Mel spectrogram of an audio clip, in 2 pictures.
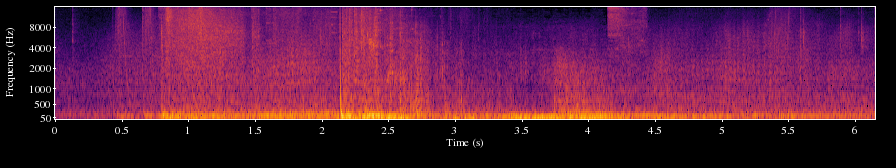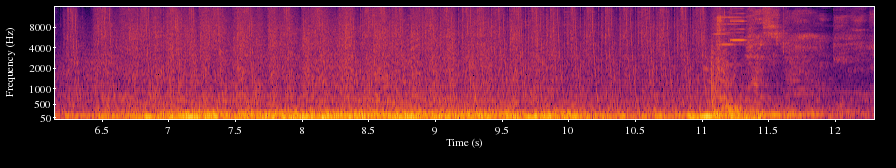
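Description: In the Star Citizen space combat game, ship explosions boom in a chain of loud heavy blasts, with crackling debris and a sustained low rumble between bursts.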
